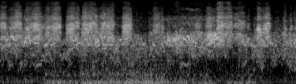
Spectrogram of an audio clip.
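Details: Yellow male budgerigars kept in an aviary produce a thick wash of shrill chirps and grating warbled notes, several voices overlapping throughout.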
